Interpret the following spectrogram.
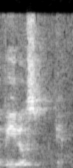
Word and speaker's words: virus: pronuncia virus virus sí Recuerden que si tenemos una vocal seguida de una consonante simple y luego otra vocal entonces la primera vocal adquiere el sonido largo si por eso Esto no se lee virus se lee virus porque la i tiene el sonido la pronunciación larga de la i verdad virus sí bacteria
